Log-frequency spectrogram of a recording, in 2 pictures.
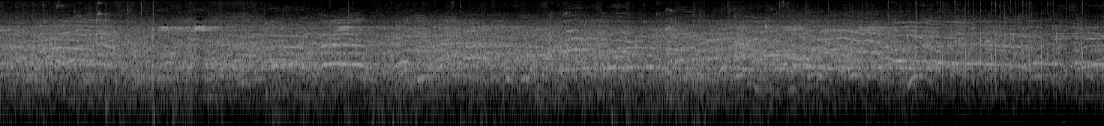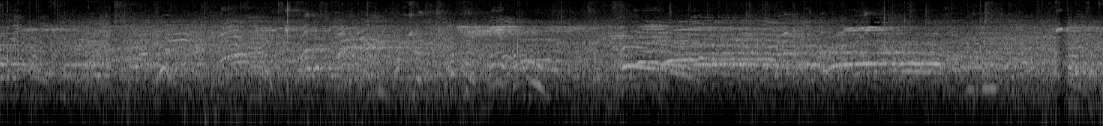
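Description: Young girls shout to each other during play.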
